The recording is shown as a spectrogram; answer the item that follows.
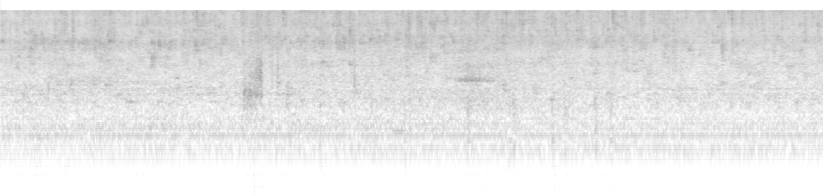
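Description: Newborn puppies nursing on their mother, their faint suckling sounds over a steady hiss. There is a short high squeak near the middle and a brief sound a little earlier.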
